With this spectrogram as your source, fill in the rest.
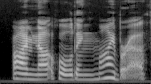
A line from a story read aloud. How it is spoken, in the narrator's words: Raito muttered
